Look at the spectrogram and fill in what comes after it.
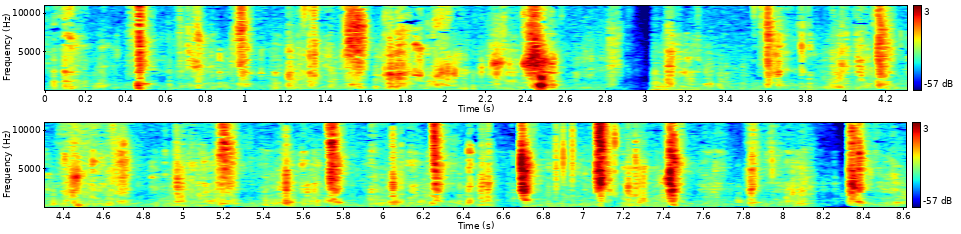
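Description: Close-miked chewing of a mouthful of spicy pork gimbap: wet mouth smacks and clicks at about two a second.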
